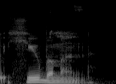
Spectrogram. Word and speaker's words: Huberman: And then Andrew Huberman.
